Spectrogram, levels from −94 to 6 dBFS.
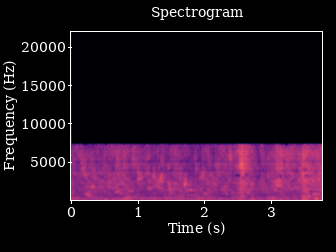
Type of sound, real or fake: fake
